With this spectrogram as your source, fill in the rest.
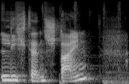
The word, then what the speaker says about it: Liechtenstein: Mamy w Europie również państwo, którego nazwa kończy się w pisowni na „-stein” i po polsku wymawiamy je Liechtenstein – „lichtensztajn”, a po angielsku jest to /ˈlɪktənstaɪn/.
